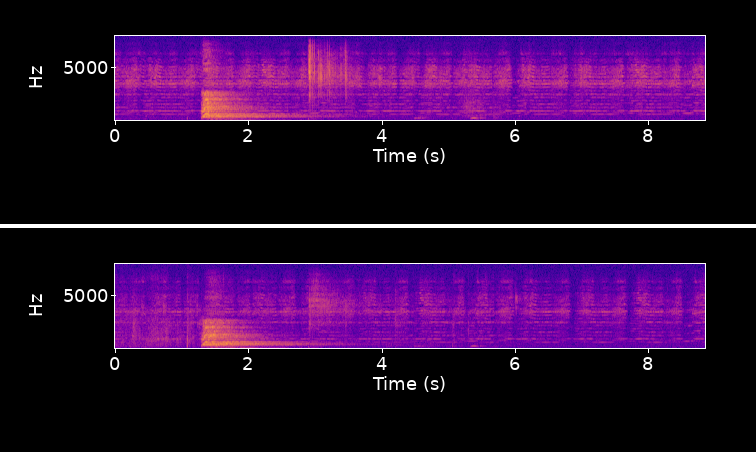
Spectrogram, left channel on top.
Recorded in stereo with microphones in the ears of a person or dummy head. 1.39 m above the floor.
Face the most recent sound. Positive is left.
turn(degrees=85)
